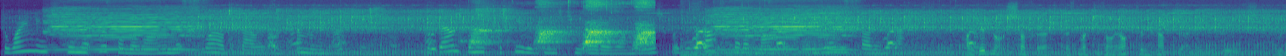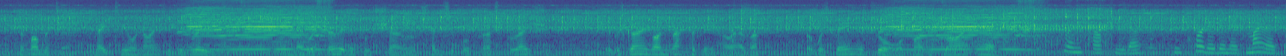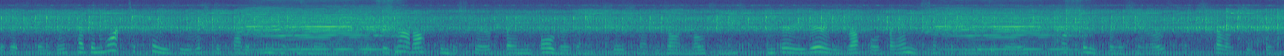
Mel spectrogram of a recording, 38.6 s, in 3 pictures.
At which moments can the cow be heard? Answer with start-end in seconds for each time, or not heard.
0.4-2.1, 7.0-8.7, 14.6-16.2, 21.6-23.4, 28.1-29.8, 35.0-36.7.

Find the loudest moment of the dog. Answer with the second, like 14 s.
6 s.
